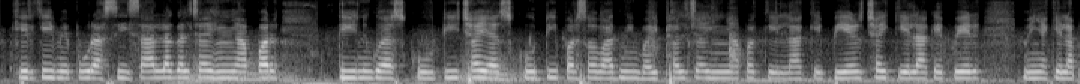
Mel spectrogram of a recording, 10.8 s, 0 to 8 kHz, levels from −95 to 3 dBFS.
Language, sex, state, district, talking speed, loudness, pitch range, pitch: Maithili, female, Bihar, Samastipur, 155 wpm, -23 LUFS, 220-240 Hz, 230 Hz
